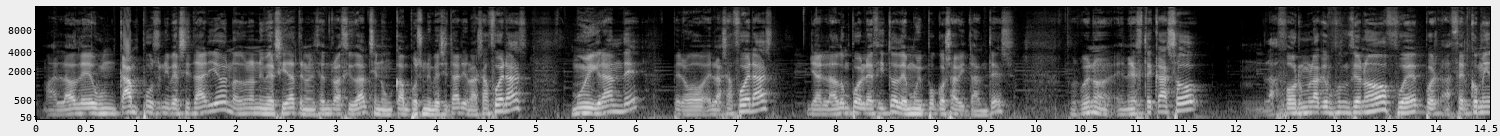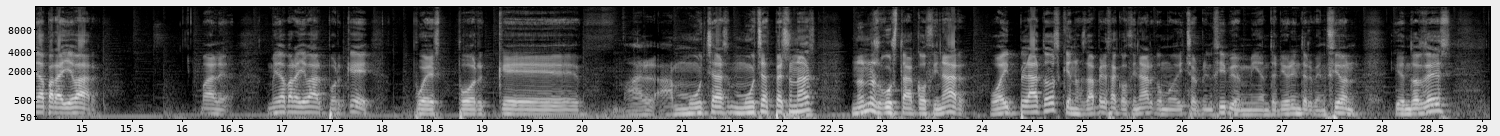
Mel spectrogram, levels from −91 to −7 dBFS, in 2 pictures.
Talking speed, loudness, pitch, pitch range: 185 wpm, -28 LUFS, 120 Hz, 105-145 Hz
